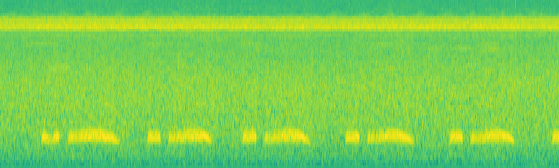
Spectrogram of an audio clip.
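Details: Spotted dove used to lure others into a trap, cooing steadily: six phrases in quick succession, each a short clipped note followed by a longer falling coo, over a continuous high whine.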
